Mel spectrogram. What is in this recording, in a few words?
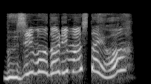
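operation over, voice, Japanese; GF Alarm; C96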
